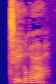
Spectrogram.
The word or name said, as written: T-rør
